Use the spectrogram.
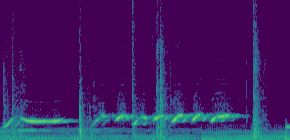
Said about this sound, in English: He began whistling at me like a dog owner.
